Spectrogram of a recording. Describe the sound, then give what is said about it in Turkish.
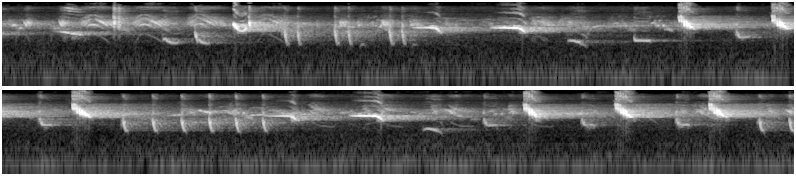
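A small bird named Filiz sings in a lively, continuous stream of bright chirps and quick trills, repeating short phrases with barely a pause, alone with no voices. “Filiz, ne güzel şakıyorsun kızım.”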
